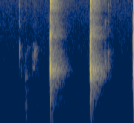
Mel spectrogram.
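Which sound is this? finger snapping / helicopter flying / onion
finger snapping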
